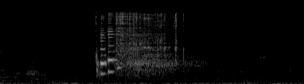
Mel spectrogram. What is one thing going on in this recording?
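A cheerful game jingle plays.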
